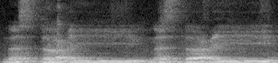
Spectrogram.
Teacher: Jadi baca huruf ain harus dari kerongkongan. Nasta'in, nasta'in, tidak ada hubungannya dengan hidung.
